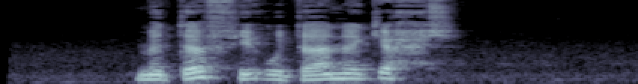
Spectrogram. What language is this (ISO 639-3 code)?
kbd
